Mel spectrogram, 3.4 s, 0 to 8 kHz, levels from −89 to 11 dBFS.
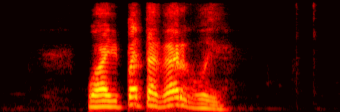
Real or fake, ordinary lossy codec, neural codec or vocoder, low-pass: fake; AAC, 48 kbps; codec, 44.1 kHz, 3.4 kbps, Pupu-Codec; 7.2 kHz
